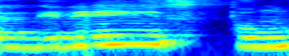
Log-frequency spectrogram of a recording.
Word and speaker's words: Grinspum: Está correto a pronúncia do seu sobrenome? Como é que é mesmo? Greenspan.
